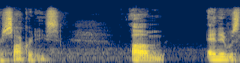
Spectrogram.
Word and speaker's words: Socrates: of the table readings he was pronouncing Socrates uh as Socrates. And so uh during a break, Quincy pulled him aside according to this person um and said, "Hey, um you know, we don't pronounce it so great. We pronounce it Socrates or Socrates."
